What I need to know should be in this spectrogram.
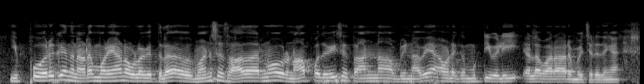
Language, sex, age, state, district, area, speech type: Tamil, male, 18-30, Tamil Nadu, Namakkal, rural, spontaneous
